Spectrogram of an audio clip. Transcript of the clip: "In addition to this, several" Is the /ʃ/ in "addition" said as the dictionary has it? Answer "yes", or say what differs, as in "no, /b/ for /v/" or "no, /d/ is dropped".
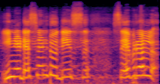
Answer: no, /s/ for /ʃ/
